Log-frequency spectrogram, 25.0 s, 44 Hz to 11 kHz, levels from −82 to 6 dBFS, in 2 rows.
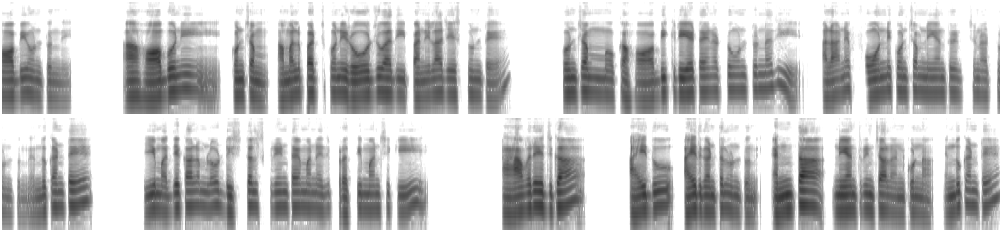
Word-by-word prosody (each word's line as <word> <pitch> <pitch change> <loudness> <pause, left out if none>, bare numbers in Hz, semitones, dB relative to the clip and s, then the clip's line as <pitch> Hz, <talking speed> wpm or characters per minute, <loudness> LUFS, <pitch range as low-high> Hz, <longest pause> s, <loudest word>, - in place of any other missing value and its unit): Hobby 120 +2 +3
ఉంటుంది. 110 -3 -9 0.8
ఆ - - +7 0.2
హాబునీ 135 +9 +6 0.6
కొంచెం 120 -1 +1 0.3
అమలు 120 +4 +1
పరుచుకొని, 135 0 +1
రోజూ 120 +3 +2
అది 130 -1 -2
పనిలా 120 +3 0
జేస్తుంటే, 125 -3 -6 0.9
కొంచెం 135 +1 +2 0.3
ఒక 120 - -12 0.2
హాబీ 110 +4 +1
క్రియేటయినట్టూ 145 +2 +1
ఉంటున్నదీ, 160 +4 -7 0.5
అలానే 125 +6 -2 0.2
ఫోన్ని 130 +4 -1
కొంచం 145 0 -4
నియంత్రిచ్చినట్టుంటుంది. 125 -5 -9
ఎందుకంటే, 145 +7 -1 0.9
ఈ - - +4
మధ్య 125 +2 +1
కాలంలో 150 -1 -1 0.2
డిజిటల్ 145 +6 -2
స్క్రీన్ 145 0 -5
టైమనేది 140 -2 -2
ప్రతి 115 +4 -3
మనిషికీ 130 -2 -5 1.3
యావరేజ్‌గా 140 +3 +6 0.9
ఐదూ 130 +4 +3 0.4
5 130 0 +6
గంటలుంటుంది. 120 -3 -3 0.3
ఎంతా 130 +6 +7 0.4
నియంత్రించాలనుకున్నా. 125 -3 +1 0.3
ఎందుకంటే, 150 +4 -2
130 Hz, 85 wpm, -24 LUFS, 120-145 Hz, 1.3 s, ఆ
